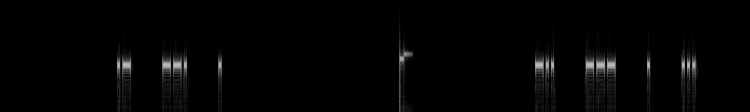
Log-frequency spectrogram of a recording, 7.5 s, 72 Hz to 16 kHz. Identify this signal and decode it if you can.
Morse code, heard as a keyed tone, about 43 wpm, spaced as for 21 wpm, 690 Hz. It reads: AGE DOES
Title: 4x Character Spacing - Top 500 Words - 45wpm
